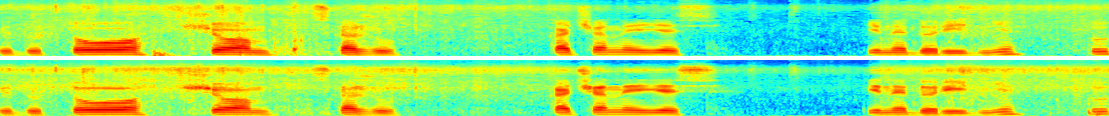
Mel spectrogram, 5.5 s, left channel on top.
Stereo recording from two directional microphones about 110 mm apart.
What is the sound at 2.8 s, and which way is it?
Speech, 5° left (ahead or behind).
